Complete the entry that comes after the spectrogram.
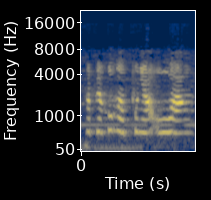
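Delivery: put-on high, slow small girl's voice; little girl Cici. Child Cici speaks. (suara anak perempuan kecil)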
